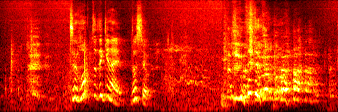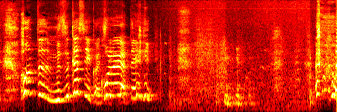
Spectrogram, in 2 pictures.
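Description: A young woman talks with animation into a microphone.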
